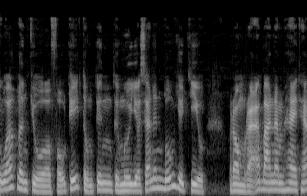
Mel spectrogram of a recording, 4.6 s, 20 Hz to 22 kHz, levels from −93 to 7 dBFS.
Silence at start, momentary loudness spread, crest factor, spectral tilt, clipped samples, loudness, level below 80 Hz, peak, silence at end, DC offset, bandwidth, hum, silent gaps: 0 s; 4 LU; 18 dB; -6 dB/octave; under 0.1%; -27 LUFS; -68 dBFS; -8 dBFS; 0 s; under 0.1%; 15.5 kHz; none; none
